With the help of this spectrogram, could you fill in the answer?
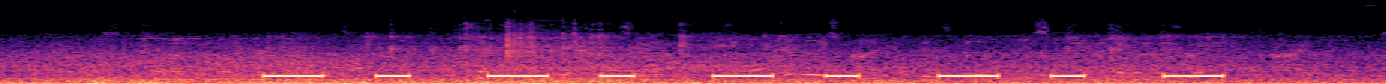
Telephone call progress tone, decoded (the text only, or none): congestion tone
